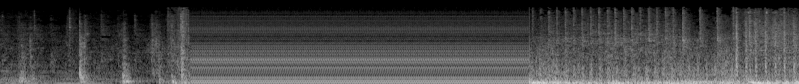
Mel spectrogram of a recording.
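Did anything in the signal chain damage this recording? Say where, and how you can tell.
Yes: a system hang loop at the driver or buffer stage replays one 23.22 ms slice, fitting a 1024-sample buffer, from 1.93 to 5.29 s, producing a steady 43.1 Hz buzz.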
